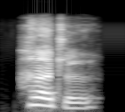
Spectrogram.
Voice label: "hurtle", Indian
